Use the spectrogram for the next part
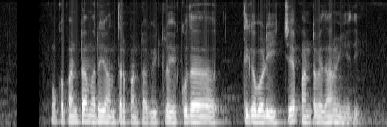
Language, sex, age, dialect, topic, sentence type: Telugu, male, 18-24, Utterandhra, agriculture, question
